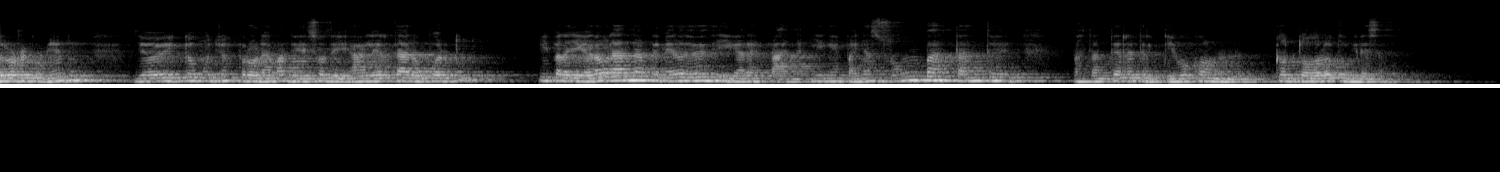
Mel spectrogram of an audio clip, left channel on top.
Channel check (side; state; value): right; silent; digital silence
